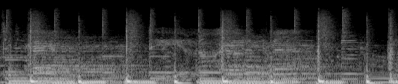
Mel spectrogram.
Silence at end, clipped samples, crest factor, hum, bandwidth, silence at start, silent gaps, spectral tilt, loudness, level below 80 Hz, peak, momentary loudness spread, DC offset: 0 s; under 0.1%; 12 dB; none; 14 kHz; 0 s; none; -6.5 dB/octave; -21 LUFS; -26 dBFS; -8 dBFS; 4 LU; under 0.1%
